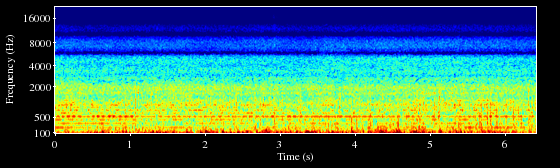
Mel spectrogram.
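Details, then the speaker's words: 9-inch Airtek high-velocity fan on medium speed, faster and a little loud but normal for this fan: steady even whoosh with low hum, no rattle, tick or wobble; normal running on medium. "It's going a lot faster on medium this time. Pretty I'm I'm surprised. It's getting a little loud. That's neutral for a fan like this."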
